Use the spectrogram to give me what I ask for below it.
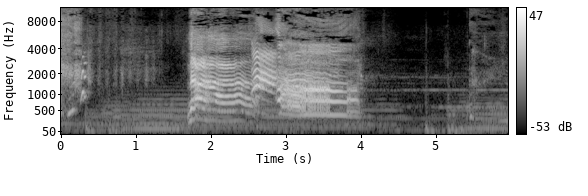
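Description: A person screams for about two seconds in a loud, drawn-out, wavering cry whose pitch bends up and down. Quieter stretches with faint background sounds come before and after the scream.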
